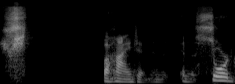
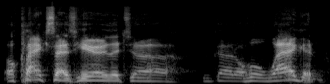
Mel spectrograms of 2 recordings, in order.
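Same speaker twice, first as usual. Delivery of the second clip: orc captain; 3 semitones higher, 8 dB louder than usual. Acted. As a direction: draw it out, loud and probing. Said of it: "looks over and he goes".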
